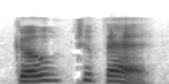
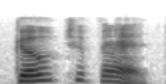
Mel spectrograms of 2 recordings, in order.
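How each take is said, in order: No difference in how they are said.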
